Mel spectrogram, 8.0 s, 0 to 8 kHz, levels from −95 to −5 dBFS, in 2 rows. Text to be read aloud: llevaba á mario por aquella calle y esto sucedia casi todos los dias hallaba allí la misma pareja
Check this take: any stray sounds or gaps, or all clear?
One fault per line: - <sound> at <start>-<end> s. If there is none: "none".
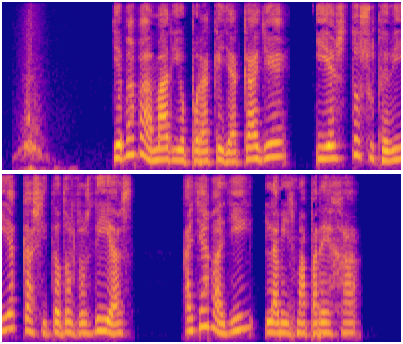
- whoosh at 0.1-0.8 s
